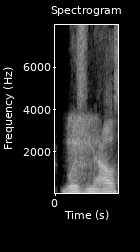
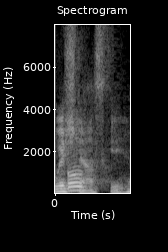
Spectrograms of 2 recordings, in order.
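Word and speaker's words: Wishnowsky: They bet Wishnowski. Both, I don't know. – It looks like it's Wishnowski. – The H is silent, guys.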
